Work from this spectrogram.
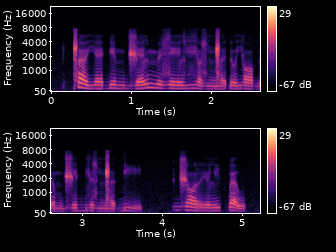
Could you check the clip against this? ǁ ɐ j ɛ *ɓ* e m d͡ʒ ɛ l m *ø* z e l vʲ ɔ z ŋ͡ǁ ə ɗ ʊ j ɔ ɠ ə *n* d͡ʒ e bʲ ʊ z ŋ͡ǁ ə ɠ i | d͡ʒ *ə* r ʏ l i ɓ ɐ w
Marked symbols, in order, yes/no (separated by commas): no, yes, no, no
